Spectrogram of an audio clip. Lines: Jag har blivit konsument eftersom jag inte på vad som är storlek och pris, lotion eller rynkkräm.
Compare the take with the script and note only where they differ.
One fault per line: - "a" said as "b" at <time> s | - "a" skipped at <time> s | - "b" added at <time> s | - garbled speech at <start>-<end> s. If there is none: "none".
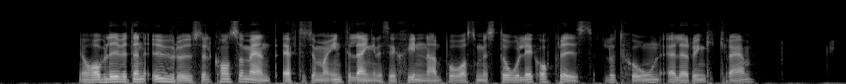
- "en urusel" added at 1.3 s
- "längre ser skillnad" added at 3.5 s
